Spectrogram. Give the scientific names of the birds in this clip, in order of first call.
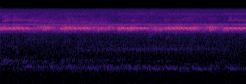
Mesembrinibis cayennensis, Hemitriccus griseipectus, Legatus leucophaius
